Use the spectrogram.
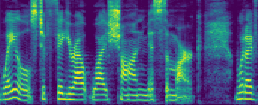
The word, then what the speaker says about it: Sean: What I've gathered is that the on in Sean is similar to the on in Siobhan and rhymes with how an English person would pronounce barn, which would be bon, silent R.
